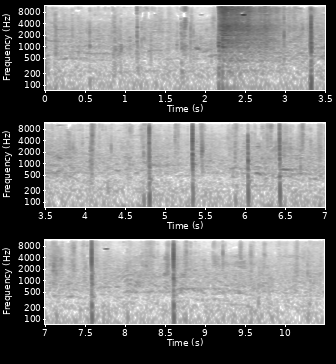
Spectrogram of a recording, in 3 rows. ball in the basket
2.2s 3.4s

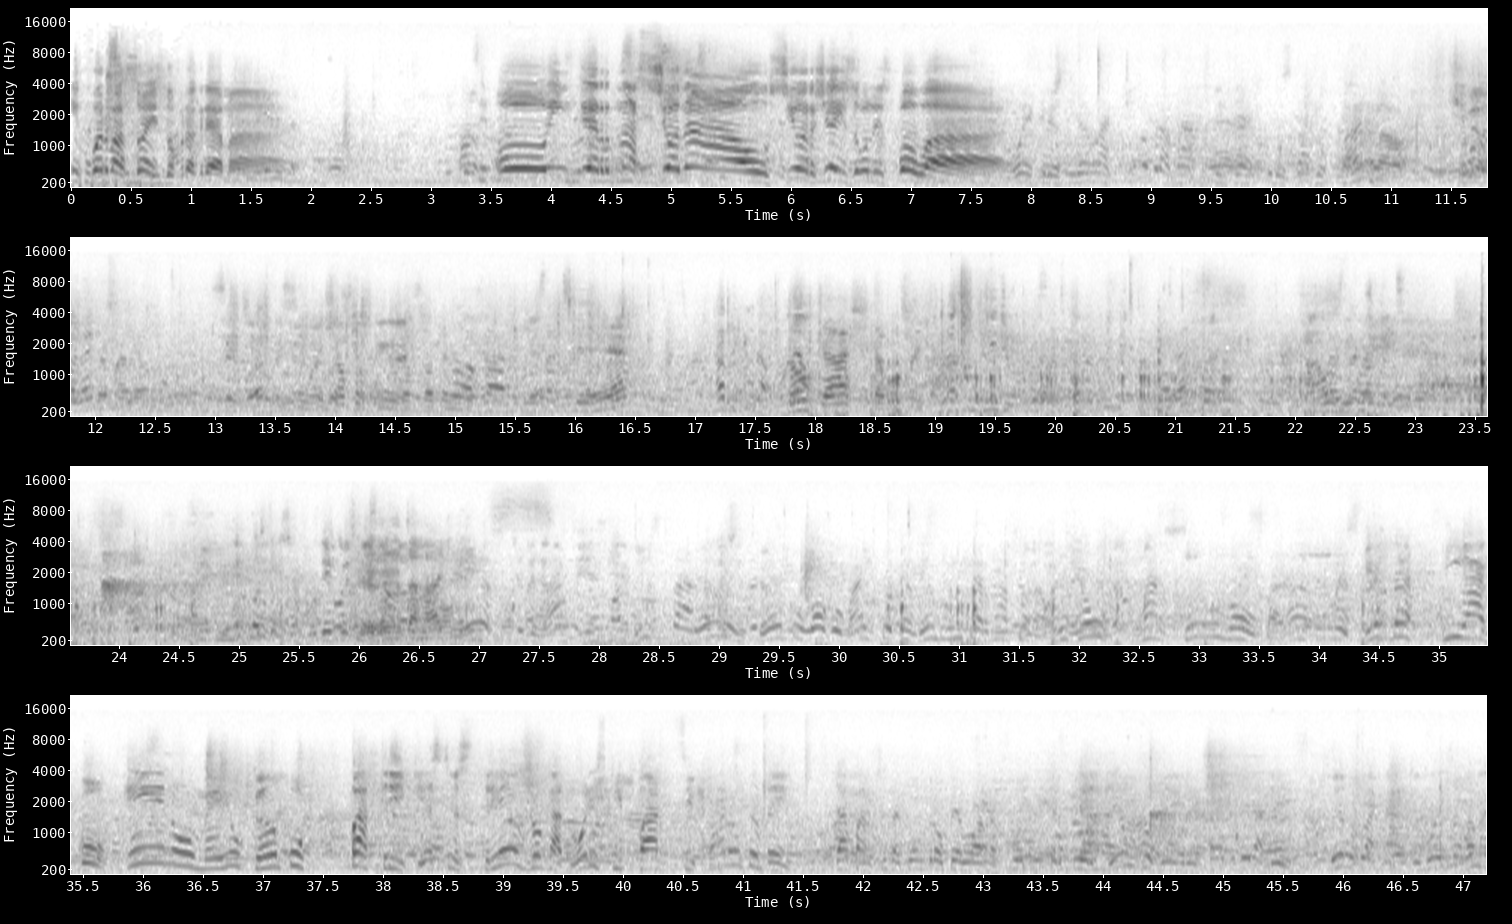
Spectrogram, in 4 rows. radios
0.0s 1.9s

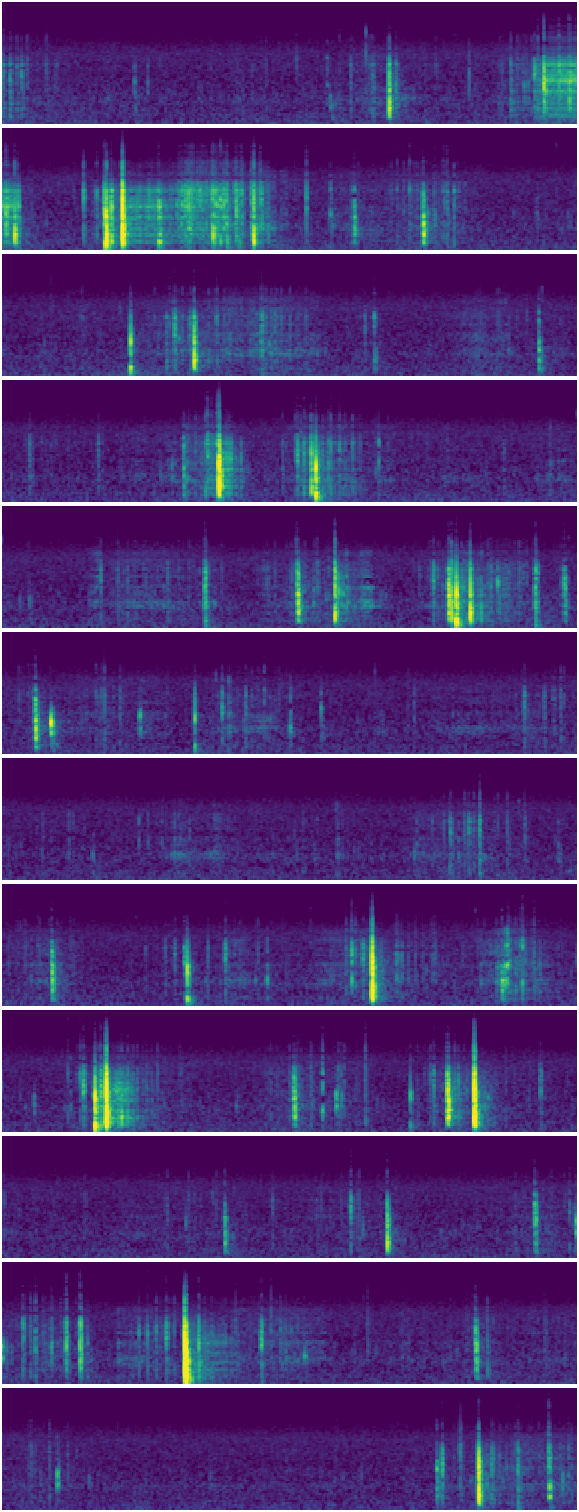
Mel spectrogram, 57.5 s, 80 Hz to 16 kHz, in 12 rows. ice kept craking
4.3s 7.1s

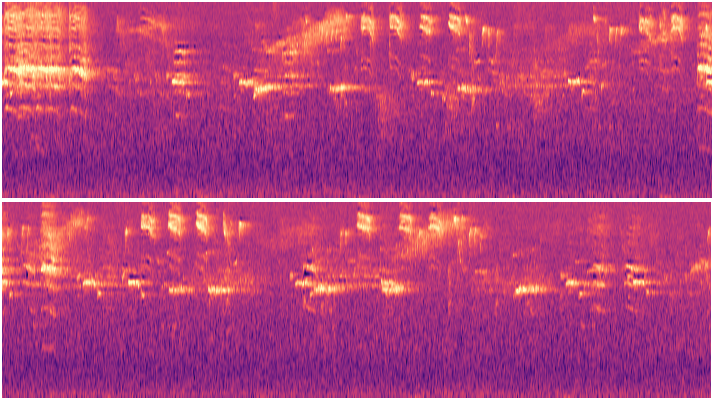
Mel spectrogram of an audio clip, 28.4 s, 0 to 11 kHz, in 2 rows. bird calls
0.0s 4.0s

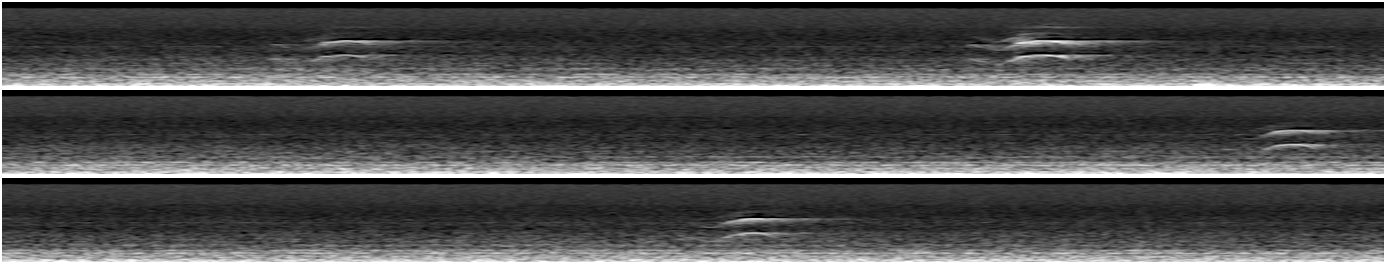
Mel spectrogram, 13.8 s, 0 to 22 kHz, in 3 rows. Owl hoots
0.9s 1.5s, 3.2s 3.9s, 8.8s 9.2s, 11.5s 12.0s

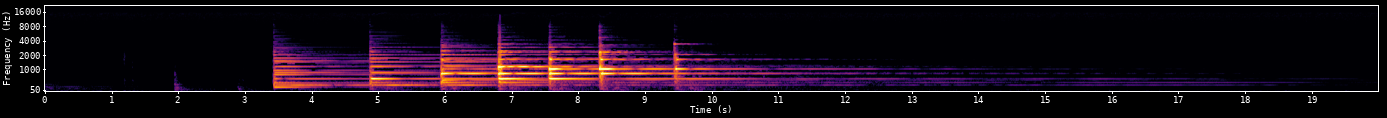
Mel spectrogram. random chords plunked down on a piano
1.9s 13.9s

